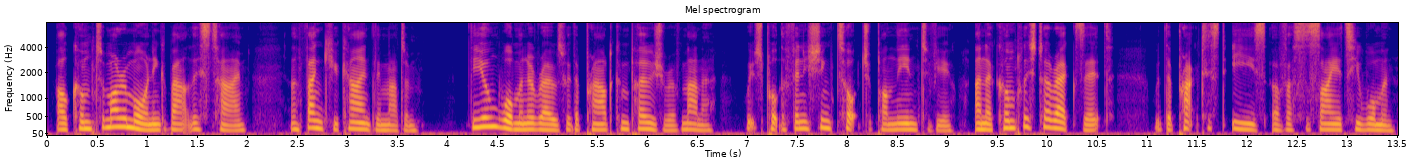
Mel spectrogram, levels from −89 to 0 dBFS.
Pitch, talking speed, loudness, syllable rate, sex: 165 Hz, 190 wpm, -20 LUFS, 6.0 syllables/s, female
